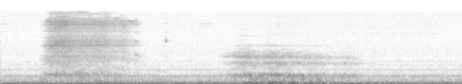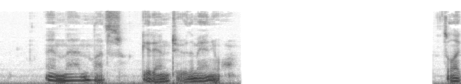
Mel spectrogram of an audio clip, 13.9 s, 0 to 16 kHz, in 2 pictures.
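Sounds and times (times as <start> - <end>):
person taking a deep breath and exhaling through the mouth: 0.6 - 2.2, 3.3 - 5.8
speech: 7.6 - 10.4.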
